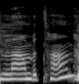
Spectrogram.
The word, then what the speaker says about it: Louboutin: I won't take it from the from the from the from the woman who wears like Louboutin slippers. – It's actually pronounced Lambertan.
